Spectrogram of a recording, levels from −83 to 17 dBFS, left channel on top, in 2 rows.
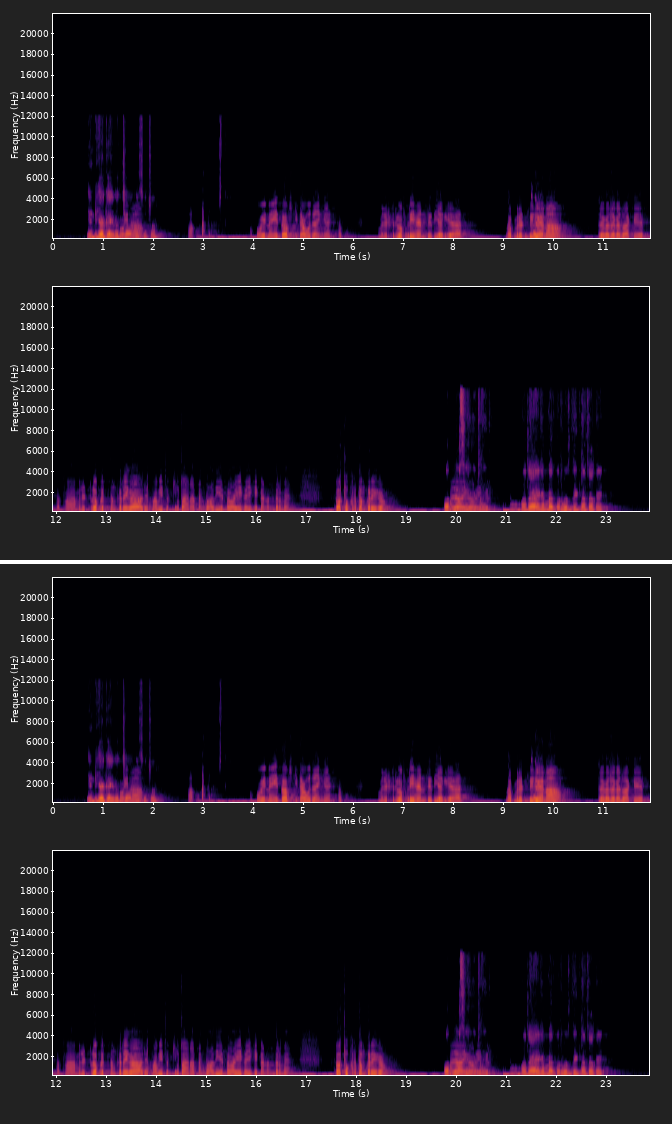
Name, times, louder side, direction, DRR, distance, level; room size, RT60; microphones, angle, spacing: voice 1, 0.7-2.1 9.6-9.7 19.8-20.7 20.9-22.9, left 1 dB, 15° left, 10 dB, 0.8 m, -27 dB
voice 2, 1.3-1.8 2.7-2.8 3.1-3.2 4.1-5.8 6.5-8.2 9.0-10.2 10.9-11.8 12.2-16.7 17.6-18.6 19.9-20.7, right 1 dB, 15° right, 13 dB, 0.9 m, -29 dB
sound 1, 2.8-21.1, equal, 90° right, 3.1 m, -41 dB
24.5 x 19.0 x 7.8 m, 0.77 s
head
